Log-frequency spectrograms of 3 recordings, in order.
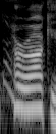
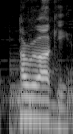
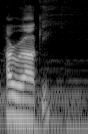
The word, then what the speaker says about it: Haruaki: Haki son, don't bother Rako's son too much. Haruaki. I said his name wrong. Haruaki.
